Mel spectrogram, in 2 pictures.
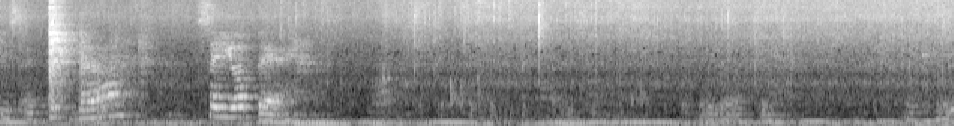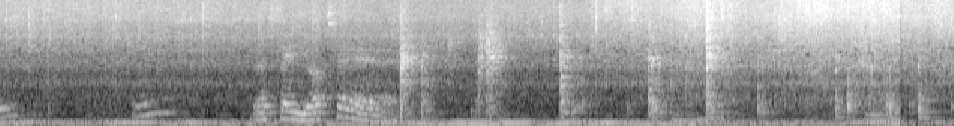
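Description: Vegetables sizzle in a hot pan.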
